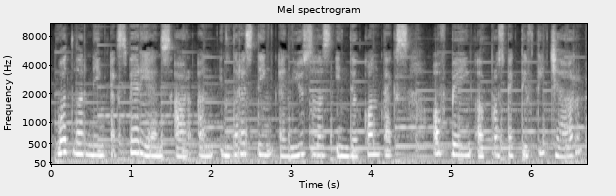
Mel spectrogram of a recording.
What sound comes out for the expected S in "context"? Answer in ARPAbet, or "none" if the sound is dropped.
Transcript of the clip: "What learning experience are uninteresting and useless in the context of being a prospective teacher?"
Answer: S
